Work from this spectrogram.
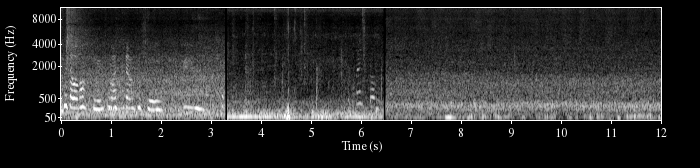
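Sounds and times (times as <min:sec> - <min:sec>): footsteps on paved path: 0:03.2 - 0:06.5.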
